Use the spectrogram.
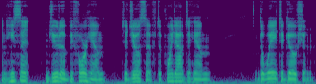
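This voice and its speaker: A man reading scripture aloud, stumbling and restarting on names and clearing his throat now and then. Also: on the low side, a little slow, no echo, distant mic. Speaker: scripture reader.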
